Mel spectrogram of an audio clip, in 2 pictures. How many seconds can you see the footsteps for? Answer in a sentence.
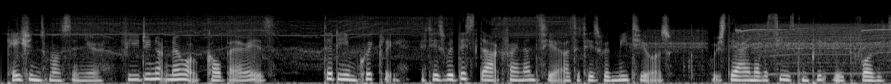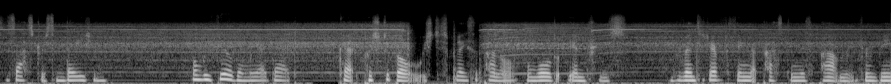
The footsteps can't be heard in this clip.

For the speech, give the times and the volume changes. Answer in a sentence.
You can hear the speech from 0.0 to 17.7 s, at a steady volume.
